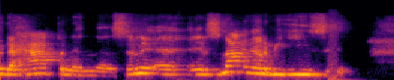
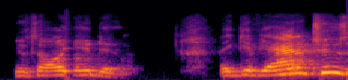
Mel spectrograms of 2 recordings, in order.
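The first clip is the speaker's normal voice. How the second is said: ordinary talk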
